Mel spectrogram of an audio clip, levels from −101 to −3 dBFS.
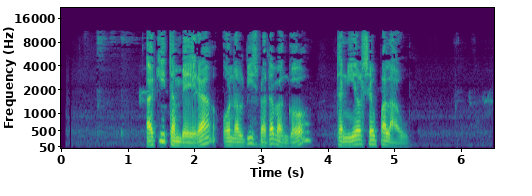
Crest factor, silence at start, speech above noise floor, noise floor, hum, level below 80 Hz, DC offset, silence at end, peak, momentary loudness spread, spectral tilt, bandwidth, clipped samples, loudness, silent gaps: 22 dB; 1.25 s; 50 dB; -69 dBFS; none; -58 dBFS; under 0.1%; 1.35 s; 0 dBFS; 13 LU; -4 dB/octave; 11.5 kHz; under 0.1%; -20 LUFS; none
